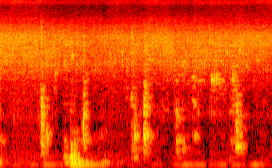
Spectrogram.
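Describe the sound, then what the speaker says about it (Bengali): Potato pieces go into oil left from frying cauliflower, a low steady sizzle broken by a burst of bubbling and several short scrapes and clatters as they are moved about, quiet overall. "এখন ফুলকপি ভাজার তেলে আলুগুলো ভেজে নেব।"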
